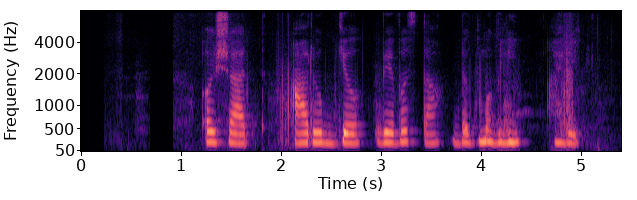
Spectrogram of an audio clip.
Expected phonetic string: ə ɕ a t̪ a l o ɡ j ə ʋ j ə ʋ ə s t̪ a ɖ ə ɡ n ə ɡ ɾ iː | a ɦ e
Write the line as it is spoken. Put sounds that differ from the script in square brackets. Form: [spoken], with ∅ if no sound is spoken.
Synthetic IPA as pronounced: ə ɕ a t̪ a [ɾ] o ɡ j ə ʋ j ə ʋ ə s [t̪ʰ] a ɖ ə ɡ [m] ə ɡ [l] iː | a ɦ e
